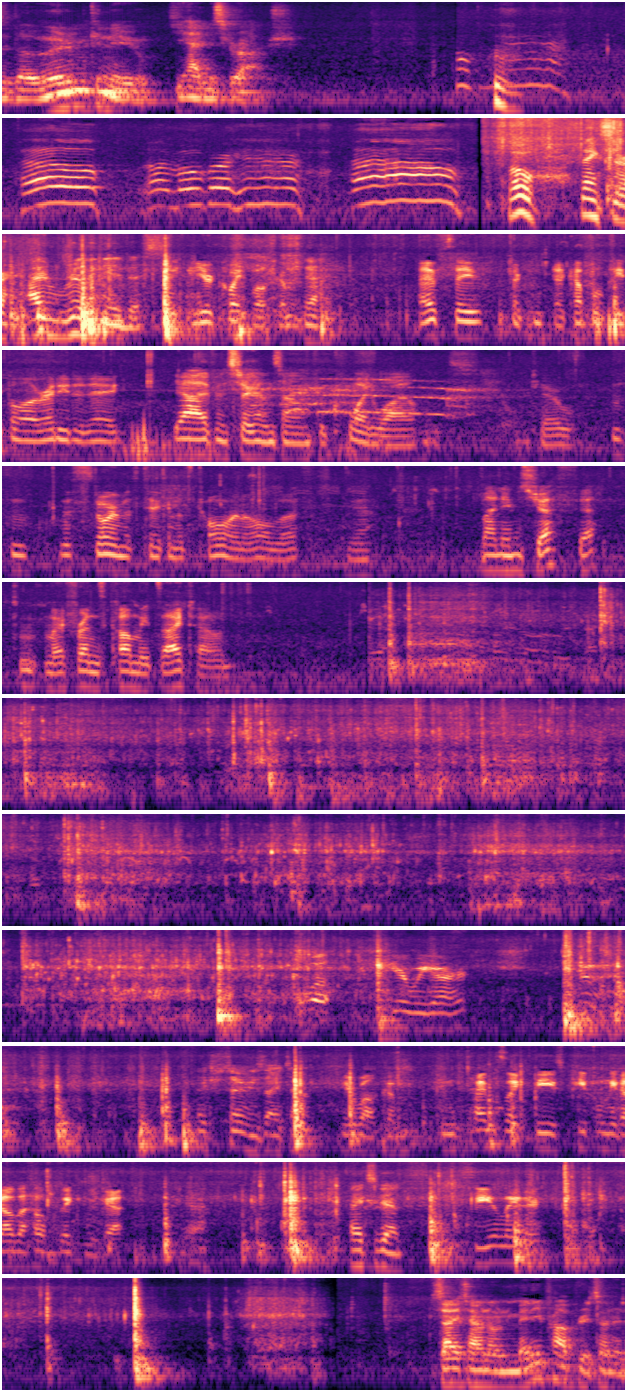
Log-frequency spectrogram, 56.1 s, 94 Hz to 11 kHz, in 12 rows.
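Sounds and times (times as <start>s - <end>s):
paddling: 2.9s - 14.9s, 26.0s - 54.4s.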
